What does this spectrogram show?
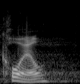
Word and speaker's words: Coyle: named Daniel, I believe his last name is pronounced Coyle.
